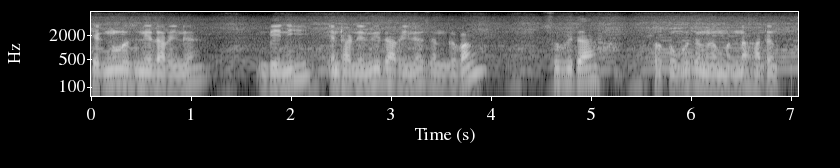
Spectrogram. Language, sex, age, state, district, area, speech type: Bodo, male, 30-45, Assam, Udalguri, urban, spontaneous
